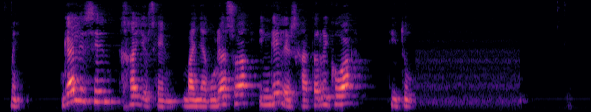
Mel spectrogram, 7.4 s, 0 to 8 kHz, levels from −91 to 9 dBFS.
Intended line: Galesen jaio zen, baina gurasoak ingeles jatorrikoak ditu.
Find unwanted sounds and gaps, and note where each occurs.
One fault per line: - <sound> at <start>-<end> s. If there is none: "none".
none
